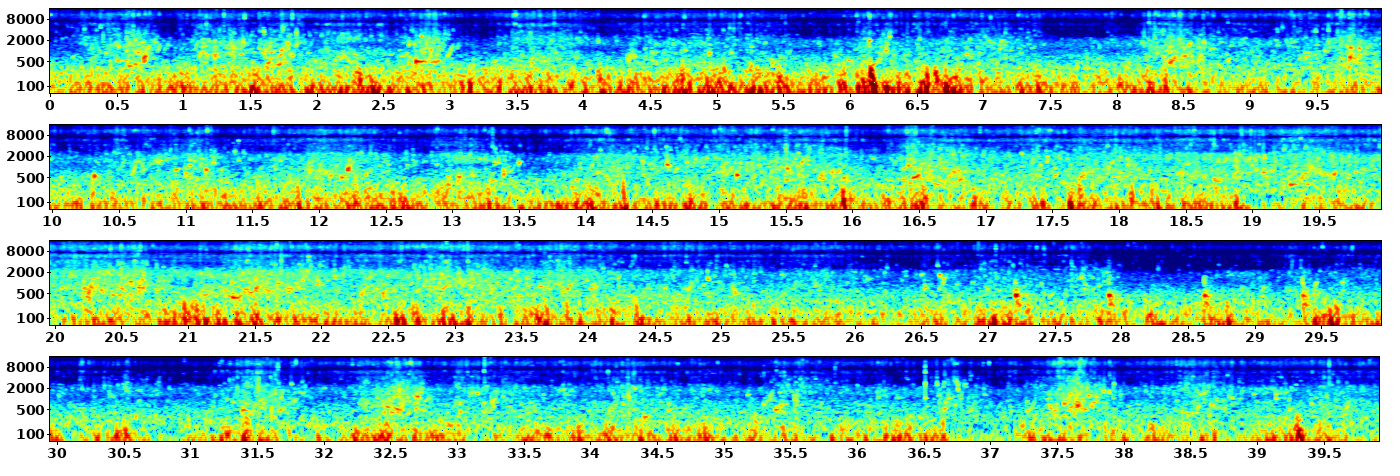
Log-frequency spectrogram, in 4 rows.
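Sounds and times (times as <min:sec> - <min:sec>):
waves washing over pebbles: 0:08.2 - 0:25.7.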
